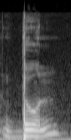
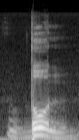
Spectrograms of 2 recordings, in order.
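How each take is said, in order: First: দুন with a thin, light d, drawn out; thin letter sound. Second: দুন with a heavy, thick d, drawn out; thick letter sound. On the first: Teacher comparing two letters for students, thin d in দুন. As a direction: keep the d of দুন light and unthickened. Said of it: "চিকন করে". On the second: Teacher comparing two letters for students, thick d in দুন. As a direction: make the d of দুন full and heavy. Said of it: "মোটা করে". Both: Shown as a demonstration.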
